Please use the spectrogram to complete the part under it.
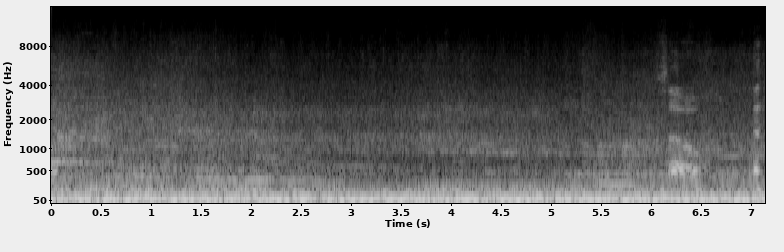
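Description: A 1968 street car's engine drones loudly and steadily while held in second gear through a speed stop run, a constant heavy rumble from inside the car with a voice speaking over it.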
